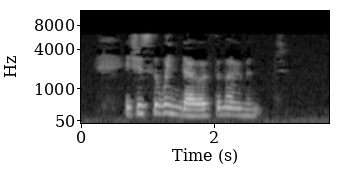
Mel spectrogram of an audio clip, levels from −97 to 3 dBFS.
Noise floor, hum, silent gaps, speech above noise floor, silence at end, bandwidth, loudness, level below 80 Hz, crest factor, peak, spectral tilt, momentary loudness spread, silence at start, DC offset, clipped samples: -65 dBFS; none; none; 36 dB; 0.7 s; 6.6 kHz; -29 LUFS; -70 dBFS; 20 dB; -12 dBFS; -4.5 dB/octave; 20 LU; 0.25 s; under 0.1%; under 0.1%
